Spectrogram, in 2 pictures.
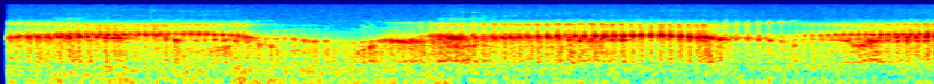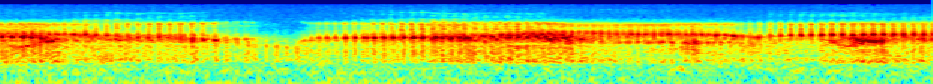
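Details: Frog chorus: a dense, rattling, high-pitched din of many overlapping trilling calls that swells and briefly thins twice, near two and eight seconds, then builds again.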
